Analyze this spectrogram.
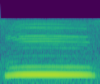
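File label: "jyu3", Cantonese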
